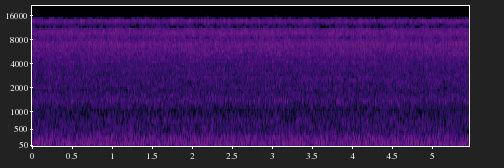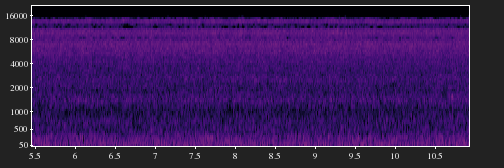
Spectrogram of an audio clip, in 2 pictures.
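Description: Steady low electrical or mechanical hum with even hiss, unchanging throughout; no distinct tool clicks stand out.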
